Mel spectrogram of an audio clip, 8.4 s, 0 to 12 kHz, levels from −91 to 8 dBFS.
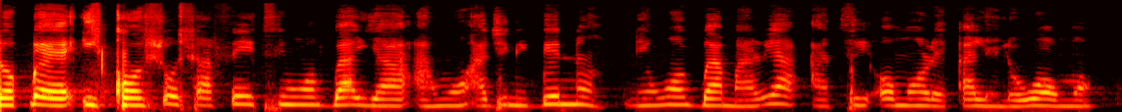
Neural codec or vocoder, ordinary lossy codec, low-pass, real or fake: codec, 44.1 kHz, 7.8 kbps, Pupu-Codec; none; 10.8 kHz; fake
